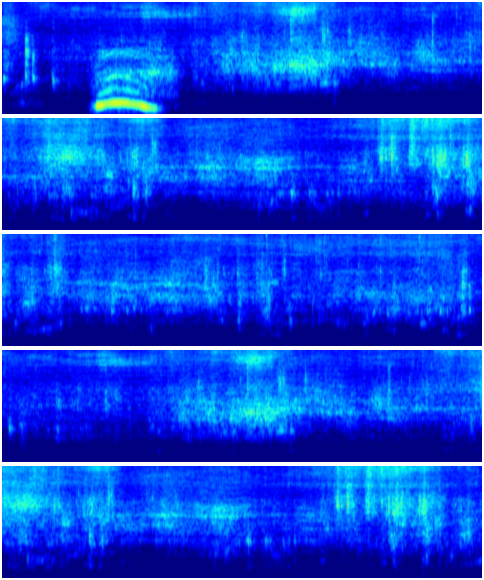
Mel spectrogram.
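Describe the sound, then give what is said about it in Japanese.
Shower water runs over the back of the head while the hair is loosened and massaged. A steady, bright, hissing rush of spray continues throughout and swells now and then as the flow shifts against the hair. “後頭部周辺にシャワーを当てて、そしてこうして髪をほぐしながら揉んでいって、”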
